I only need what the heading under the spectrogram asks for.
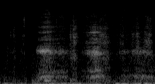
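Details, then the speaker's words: A resting pet dog asleep in a quiet room makes soft, rhythmic, rough breathing noises: snoring. "oh yes that's lovely and then we can put the glue on the edge pieces if you can hear that noise it's bobby's snoring"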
